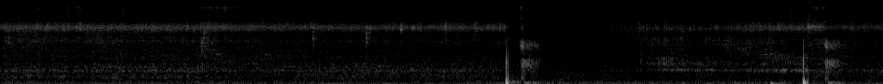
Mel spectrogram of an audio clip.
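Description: Puri deep-frying in hot oil in a small pan, with a steady sizzle. A sharp click about five seconds in, after which the sizzle is much fainter, then builds again, with another click near the end.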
